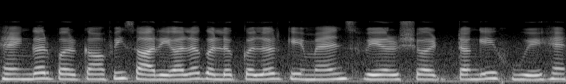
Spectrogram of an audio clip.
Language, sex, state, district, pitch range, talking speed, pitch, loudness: Hindi, female, Uttar Pradesh, Deoria, 225-250 Hz, 135 wpm, 235 Hz, -16 LUFS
